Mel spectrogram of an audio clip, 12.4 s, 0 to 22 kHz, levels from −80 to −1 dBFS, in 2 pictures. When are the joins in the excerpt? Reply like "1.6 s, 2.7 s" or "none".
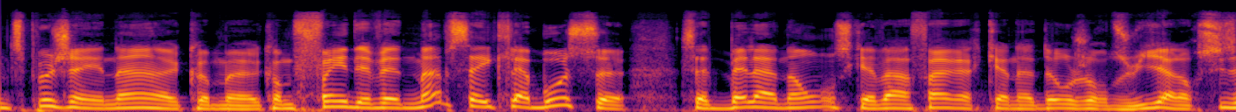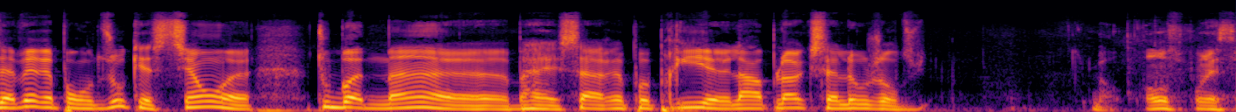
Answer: none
